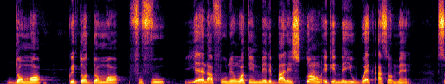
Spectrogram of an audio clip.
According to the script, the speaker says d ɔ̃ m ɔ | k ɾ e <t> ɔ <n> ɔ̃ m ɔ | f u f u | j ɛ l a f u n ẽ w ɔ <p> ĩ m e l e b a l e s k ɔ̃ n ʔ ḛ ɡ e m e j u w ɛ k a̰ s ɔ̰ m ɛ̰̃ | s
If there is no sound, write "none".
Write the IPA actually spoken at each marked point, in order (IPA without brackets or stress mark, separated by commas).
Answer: t, d, k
